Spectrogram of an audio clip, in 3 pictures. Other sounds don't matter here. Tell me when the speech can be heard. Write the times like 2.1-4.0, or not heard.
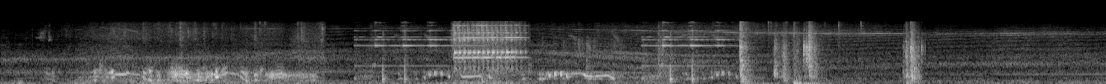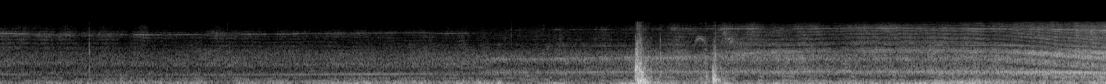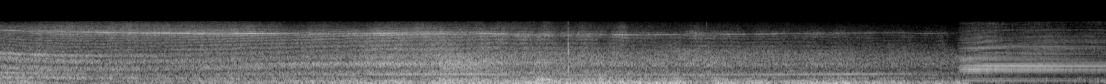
not heard.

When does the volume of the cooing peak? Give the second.
2 s.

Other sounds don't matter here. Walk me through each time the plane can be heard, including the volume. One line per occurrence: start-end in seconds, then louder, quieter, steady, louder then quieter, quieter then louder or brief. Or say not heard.
0.0-33.1 louder.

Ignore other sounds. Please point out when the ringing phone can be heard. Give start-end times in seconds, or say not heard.
4.5-5.3.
